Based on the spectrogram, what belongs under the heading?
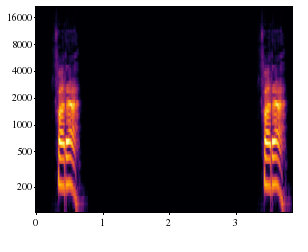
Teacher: In final position, the H sound is still there, but it's very slight, like a short breath.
